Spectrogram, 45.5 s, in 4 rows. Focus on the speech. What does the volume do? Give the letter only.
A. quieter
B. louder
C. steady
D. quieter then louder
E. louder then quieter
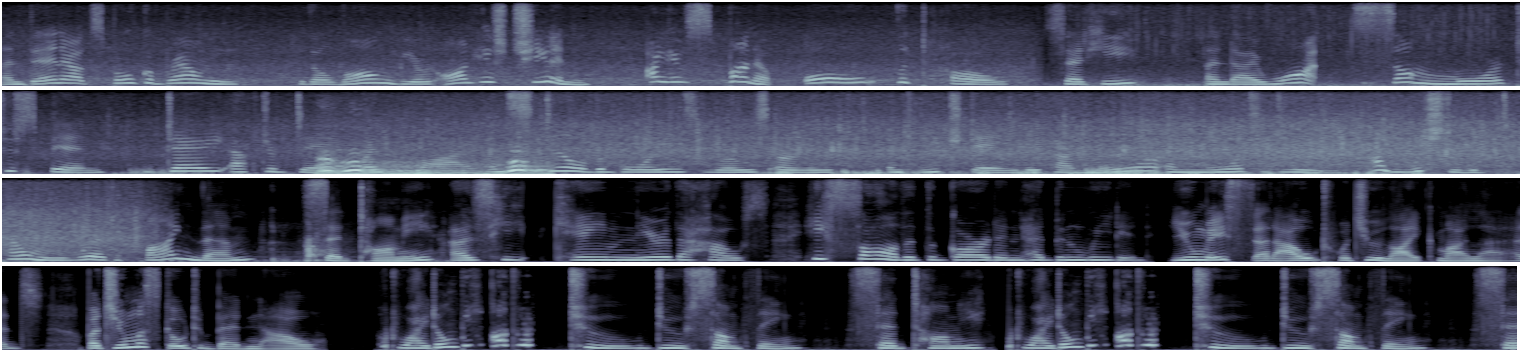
C.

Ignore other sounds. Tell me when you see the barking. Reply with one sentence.
You can hear the barking from 13.8 to 15.6 s and from 24.8 to 26.3 s.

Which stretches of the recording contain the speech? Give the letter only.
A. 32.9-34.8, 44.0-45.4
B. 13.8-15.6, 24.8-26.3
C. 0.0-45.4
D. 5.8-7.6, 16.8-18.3
C.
